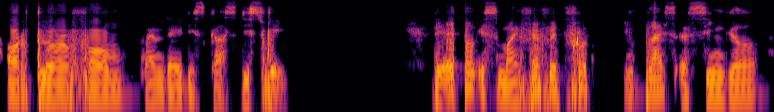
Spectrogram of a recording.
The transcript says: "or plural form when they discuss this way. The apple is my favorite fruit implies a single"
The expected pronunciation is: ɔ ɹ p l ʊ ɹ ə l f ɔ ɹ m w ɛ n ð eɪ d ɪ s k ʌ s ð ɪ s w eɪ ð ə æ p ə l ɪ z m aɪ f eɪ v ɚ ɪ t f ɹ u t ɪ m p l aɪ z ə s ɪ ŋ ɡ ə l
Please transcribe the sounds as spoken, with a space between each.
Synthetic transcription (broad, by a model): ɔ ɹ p l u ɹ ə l f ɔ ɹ m w ɛ n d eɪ d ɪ s k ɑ s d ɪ s w eɪ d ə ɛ p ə l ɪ s m aɪ f eɪ v ɚ ɪ t f ɹ u t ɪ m p l aɪ s ə s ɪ ŋ ɡ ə l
